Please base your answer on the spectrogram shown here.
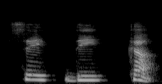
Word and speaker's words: Siddiqa: My name is Siddiqa. So how many syllables do I have? Siddiqa, 3 syllables. If you say it in 2 syllables, it will be wrong. If you say it in 4 syllables, it will be wrong.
